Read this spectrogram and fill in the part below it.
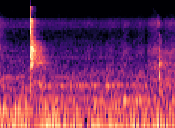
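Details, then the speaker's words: Gas water heater (membrane/high-pressure type) not lighting: one sharp solenoid click then a faint second, with no igniter spark ticking; the igniter control module has failed. "kalau seperti ini ini namanya modul rusak l itu Pak kan bisa menggerakkan selenoid salah satu dari ketiga fungsi modul itu tidak berfungsi ya Model itu rusak gitu"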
